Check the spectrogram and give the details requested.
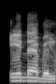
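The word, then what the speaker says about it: enable: এনাবেল উচ্চারণটা হবে এন, এন, হ্যাঁ।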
